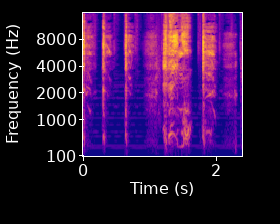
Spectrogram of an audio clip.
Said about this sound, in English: She downed the liquid in a few gulps. Her head popped up, gasping as it burned her throat. She broke out into a harsh, racking cough.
